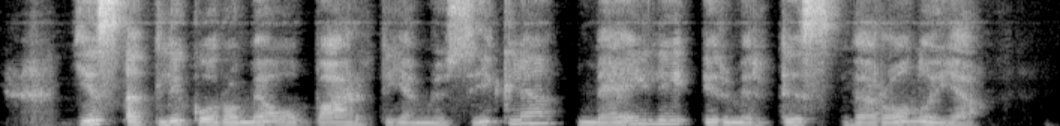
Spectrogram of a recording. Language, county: Lithuanian, Marijampolė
